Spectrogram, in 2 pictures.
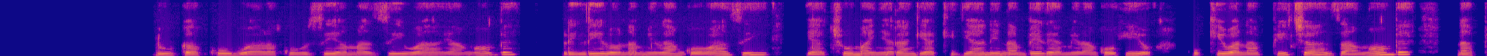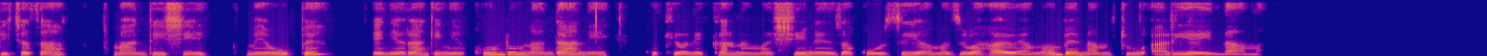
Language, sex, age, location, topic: Swahili, female, 50+, Dar es Salaam, finance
